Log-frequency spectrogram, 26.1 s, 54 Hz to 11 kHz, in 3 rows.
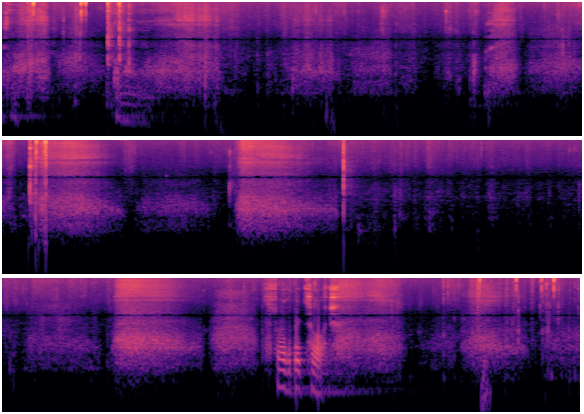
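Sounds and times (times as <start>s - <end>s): person breathing heavily: 0.0s - 3.5s, 4.2s - 6.2s, 7.1s - 13.8s, 17.8s - 21.3s, 22.3s - 26.0s.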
